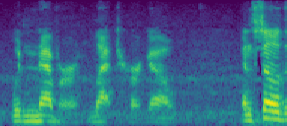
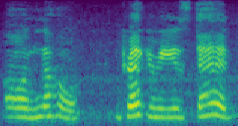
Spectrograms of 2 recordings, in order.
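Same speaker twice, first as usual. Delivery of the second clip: small mouse voice; 10 semitones higher than usual. A narrator's reading.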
